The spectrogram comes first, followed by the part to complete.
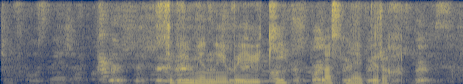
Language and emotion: Russian, neutral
